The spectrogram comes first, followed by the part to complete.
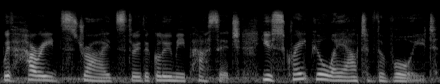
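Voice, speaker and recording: A woman's voice: fairly low pitch, normal speed, a little hiss or hum. A woman reading scripted second-person fantasy narration as a game narrator. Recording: music behind the voice.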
